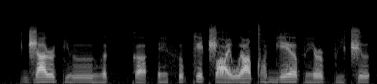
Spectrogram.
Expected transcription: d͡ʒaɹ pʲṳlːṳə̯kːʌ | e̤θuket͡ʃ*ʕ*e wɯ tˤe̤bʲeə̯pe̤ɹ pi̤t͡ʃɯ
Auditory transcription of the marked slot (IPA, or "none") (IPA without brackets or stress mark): ʕ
